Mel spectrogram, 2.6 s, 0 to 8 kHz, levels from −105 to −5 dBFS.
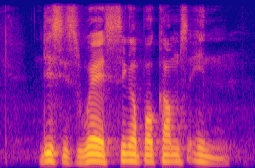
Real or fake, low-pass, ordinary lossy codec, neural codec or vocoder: real; 7.2 kHz; none; none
